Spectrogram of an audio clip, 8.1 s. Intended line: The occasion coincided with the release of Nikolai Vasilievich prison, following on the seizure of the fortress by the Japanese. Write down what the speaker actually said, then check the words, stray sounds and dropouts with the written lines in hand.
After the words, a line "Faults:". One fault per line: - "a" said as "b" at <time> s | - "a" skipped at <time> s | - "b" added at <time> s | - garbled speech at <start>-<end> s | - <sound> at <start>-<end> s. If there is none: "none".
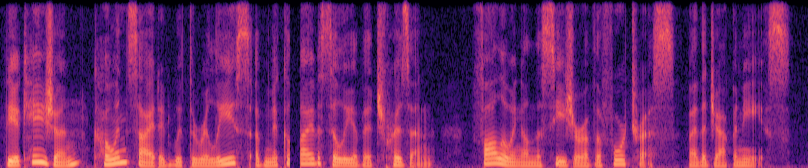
The occasion coincided with the release of Nikolai Vasilievich prison, following on the seizure of the fortress by the Japanese.
Faults:
- dropout at 2.9-3.0 s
